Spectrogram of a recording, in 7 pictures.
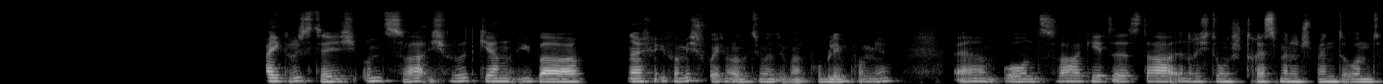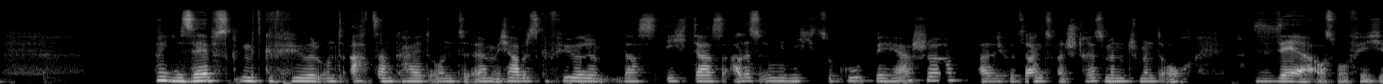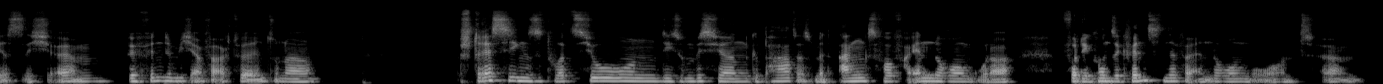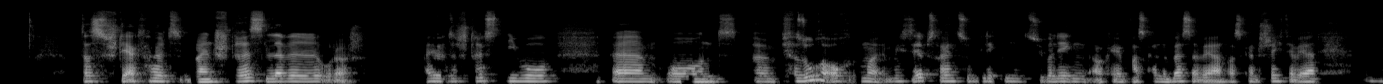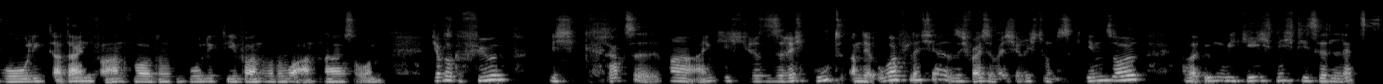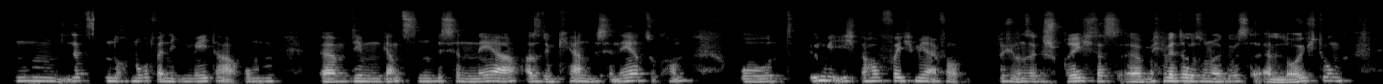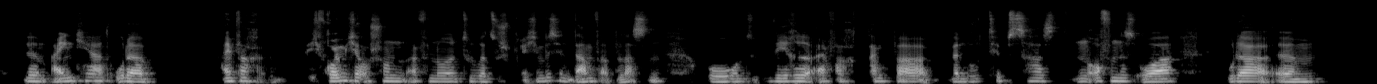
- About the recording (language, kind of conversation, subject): German, advice, Wie kann ich meine Angst akzeptieren, ohne mich selbst hart zu verurteilen?
- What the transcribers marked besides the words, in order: background speech; laughing while speaking: "na ja"; stressed: "sehr"; tapping; other background noise; sigh; distorted speech; laughing while speaking: "eventuell"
